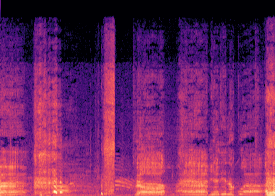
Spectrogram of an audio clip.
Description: The piggy burp is back!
